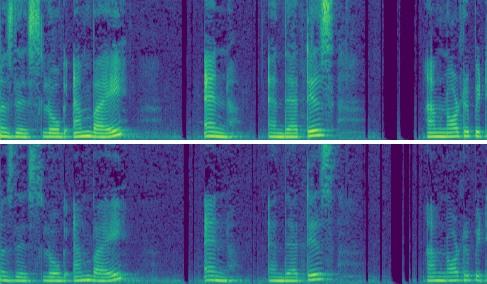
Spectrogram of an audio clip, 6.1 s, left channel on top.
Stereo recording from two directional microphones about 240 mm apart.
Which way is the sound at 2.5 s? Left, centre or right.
Left.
